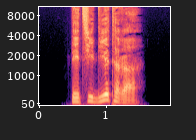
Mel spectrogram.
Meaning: inflection of dezidiert: 1. strong/mixed nominative masculine singular comparative degree 2. strong genitive/dative feminine singular comparative degree 3. strong genitive plural comparative degree
- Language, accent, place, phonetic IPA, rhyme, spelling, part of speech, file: German, Germany, Berlin, [det͡siˈdiːɐ̯təʁɐ], -iːɐ̯təʁɐ, dezidierterer, adjective, De-dezidierterer.ogg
